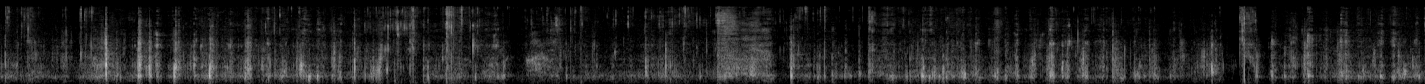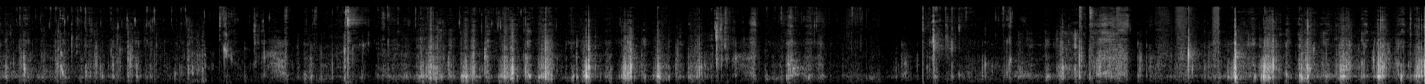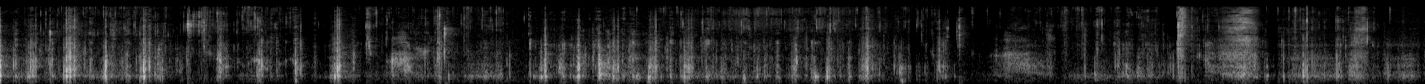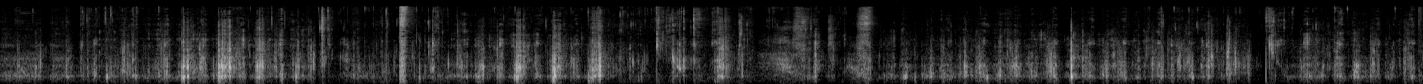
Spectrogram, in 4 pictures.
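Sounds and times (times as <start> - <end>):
person biting and chewing: 0.1 - 22.5, 23.2 - 56.9
crunchy bites: 43.1 - 56.9.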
